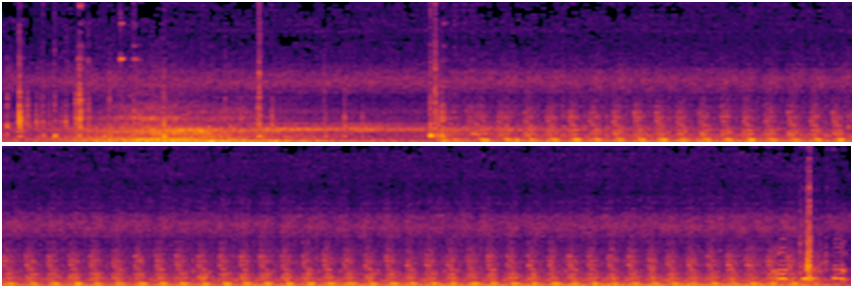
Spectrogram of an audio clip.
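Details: Camper-van diesel cranks steadily at about three beats a second for ten seconds without firing. Owner checking the diesel fuel lines, and smoke then appears underneath while cranking; cause unconfirmed.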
